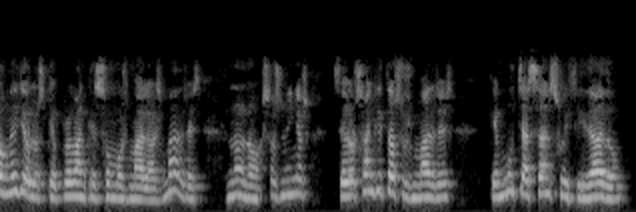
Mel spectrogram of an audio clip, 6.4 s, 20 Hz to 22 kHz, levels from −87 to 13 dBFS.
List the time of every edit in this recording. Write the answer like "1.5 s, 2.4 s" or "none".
2.3 s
